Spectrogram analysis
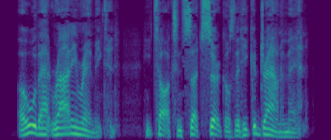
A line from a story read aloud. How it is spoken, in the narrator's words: chuckled, and said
